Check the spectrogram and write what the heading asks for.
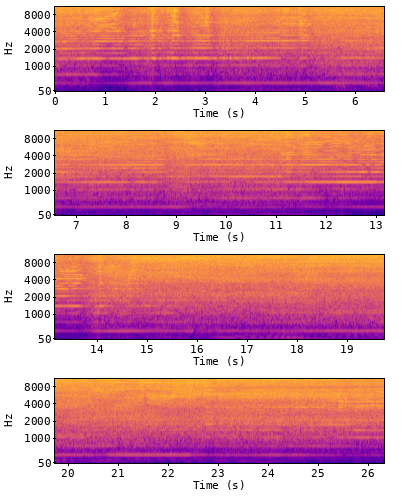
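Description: Handheld electric plunge router running at full speed and cutting aluminium profile: a steady high motor whine over a rasping cutting noise, which grows denser about halfway through.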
